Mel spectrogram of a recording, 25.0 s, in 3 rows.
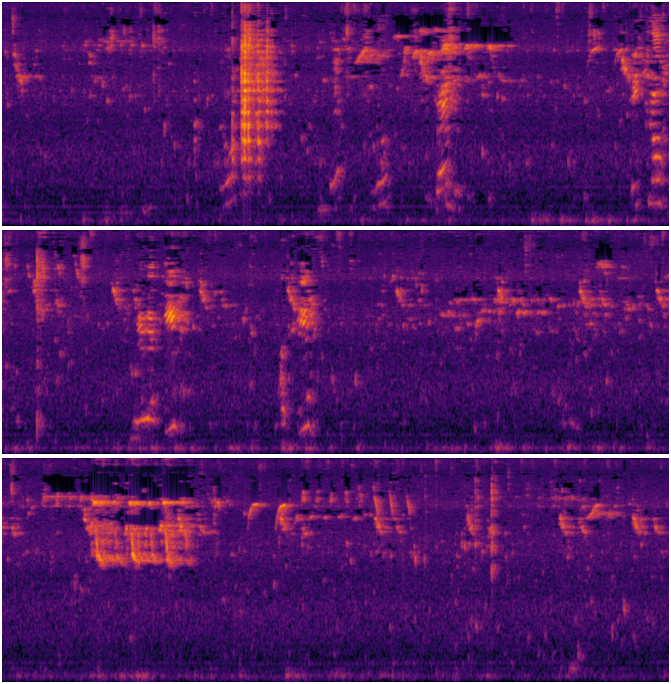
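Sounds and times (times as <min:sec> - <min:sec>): birds chirping and calling: 0:00.0 - 0:25.0.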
